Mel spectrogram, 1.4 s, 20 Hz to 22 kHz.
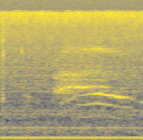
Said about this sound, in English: Ignore the meowing that is probably going on in the background. Yeah, what is... It has very temporarily ceased, but as we were setting up for recording, it just sounded like there were 19 cats in your house. What is going on? No, there is one cat.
